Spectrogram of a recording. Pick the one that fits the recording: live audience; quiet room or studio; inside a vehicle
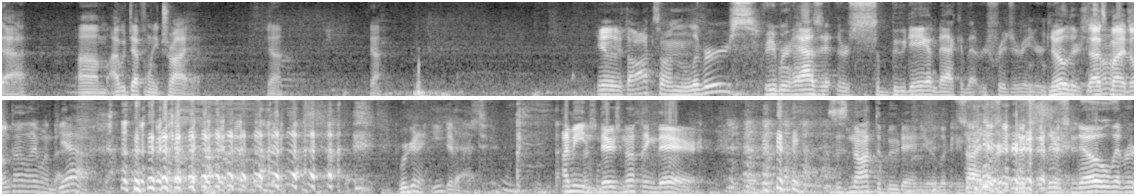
live audience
